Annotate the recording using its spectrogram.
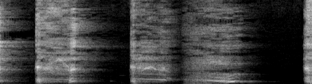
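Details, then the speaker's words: Adult coughing up a storm early in the morning; the cough returned after a day with barely any cough and lungs reportedly clear. Three short, harsh coughs in quick succession, one ending in a throaty rasp; dry-sounding cough. "I went from having no coughs yesterday to cough in up a storm this [Music] morning so there's your evidence right there right there"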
